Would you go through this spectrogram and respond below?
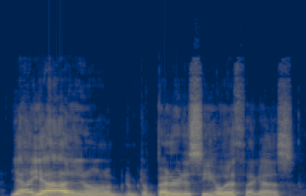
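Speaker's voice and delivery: high, loud brush-off; hammed-up evasive wolf; flustered wolf as grandma. Voices wolf brushing her off.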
